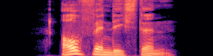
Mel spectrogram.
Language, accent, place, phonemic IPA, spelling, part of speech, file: German, Germany, Berlin, /ˈʔaʊ̯fvɛndɪçstn̩/, aufwendigsten, adjective, De-aufwendigsten.ogg
- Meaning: 1. superlative degree of aufwendig 2. inflection of aufwendig: strong genitive masculine/neuter singular superlative degree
